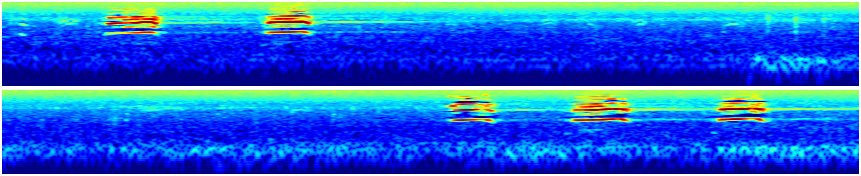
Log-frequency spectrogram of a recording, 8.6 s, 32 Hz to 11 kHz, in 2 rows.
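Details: Bald eagle at a Big Bear Lake nest on 25 January 2020, calling as its mate returns to take over incubating the eggs: two bursts of high, clipped chittering notes, a pause, then three more bursts over faint low rumble.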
